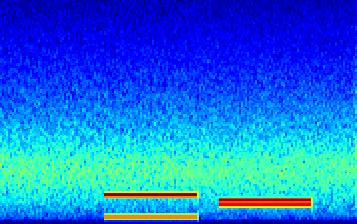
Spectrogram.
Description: Aircraft SELCAL, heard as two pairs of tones, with a squelch burst at the end. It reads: CS-MQ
